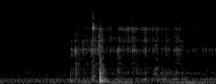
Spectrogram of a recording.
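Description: A stylus drops onto a spinning vinyl record with a soft thump.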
